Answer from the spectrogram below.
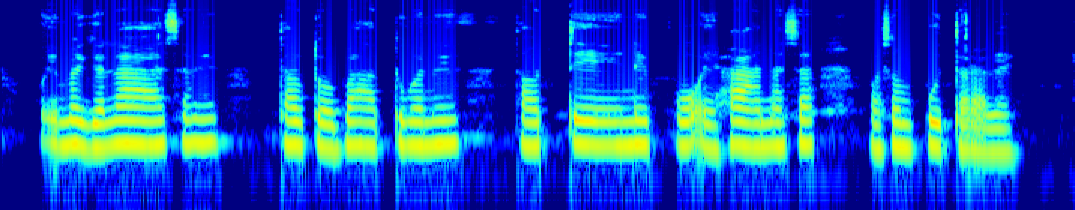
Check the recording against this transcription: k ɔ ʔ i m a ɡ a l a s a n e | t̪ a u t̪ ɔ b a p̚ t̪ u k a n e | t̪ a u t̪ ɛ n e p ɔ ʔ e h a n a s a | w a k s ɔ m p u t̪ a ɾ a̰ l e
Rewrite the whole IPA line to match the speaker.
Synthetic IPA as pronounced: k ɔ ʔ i m a ɡ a l a s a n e | t̪ a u t̪ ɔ b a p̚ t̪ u k a n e | t̪ a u t̪ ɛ n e p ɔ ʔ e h a n a s a | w a s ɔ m p u t̪ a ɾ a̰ l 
